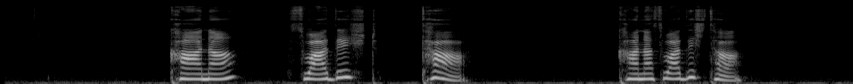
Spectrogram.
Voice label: The food was delicious, Common Hindi Phrases for travel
